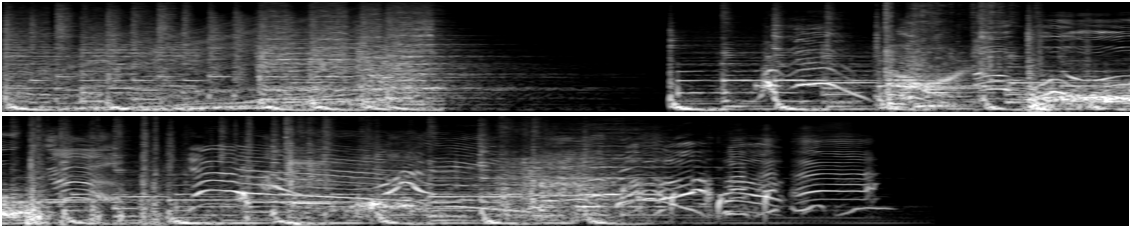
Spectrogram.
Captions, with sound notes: - Woo-hoo! - Awooga! - Yay! (laughing)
